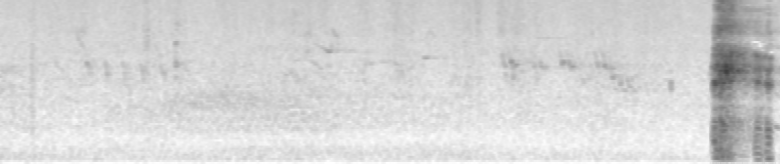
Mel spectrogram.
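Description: Quiet outdoor ambience with faint, scattered bird chirps. Near the end a sudden loud burst of noise cuts in.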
